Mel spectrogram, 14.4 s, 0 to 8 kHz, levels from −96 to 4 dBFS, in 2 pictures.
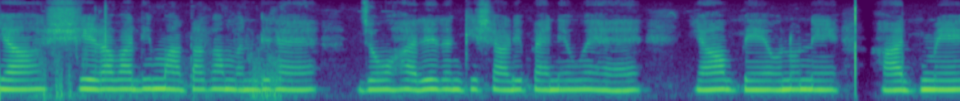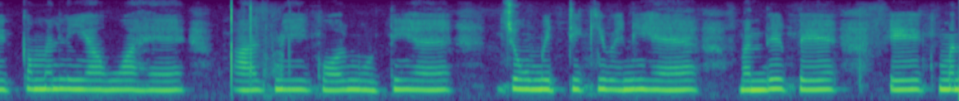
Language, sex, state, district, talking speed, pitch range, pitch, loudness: Hindi, female, Uttar Pradesh, Jalaun, 160 wpm, 235-245 Hz, 240 Hz, -25 LUFS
